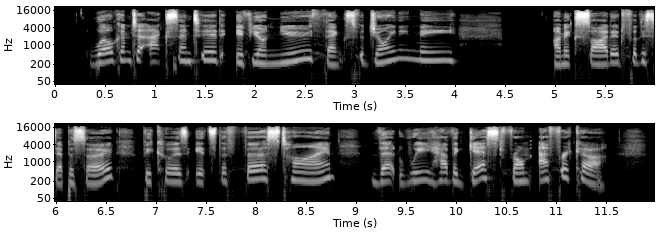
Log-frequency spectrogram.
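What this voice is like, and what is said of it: Hoarse, fading voice from a cold. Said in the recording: “my voice sounds a little funny at the moment... I probably just have a cold and I'm starting to lose my voice”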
